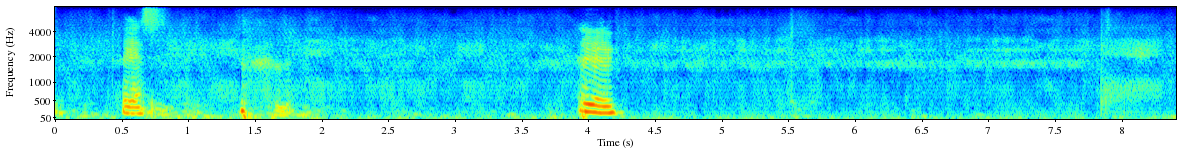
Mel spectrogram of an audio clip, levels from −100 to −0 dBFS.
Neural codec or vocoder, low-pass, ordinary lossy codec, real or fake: codec, 16 kHz, 1 kbps, FreqCodec, smaller model; none; none; fake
